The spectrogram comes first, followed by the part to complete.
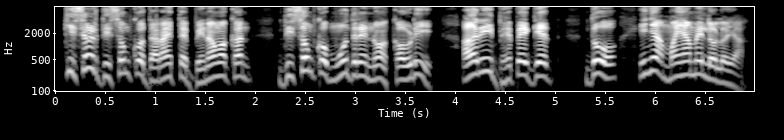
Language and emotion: Santali, angry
